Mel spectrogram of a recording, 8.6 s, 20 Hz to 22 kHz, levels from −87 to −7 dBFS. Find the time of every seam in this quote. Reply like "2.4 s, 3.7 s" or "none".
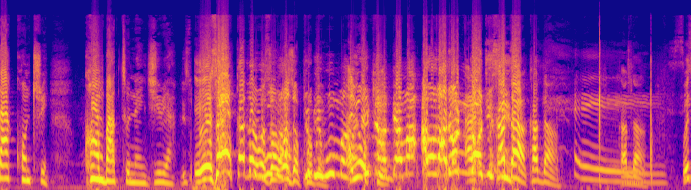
2.2 s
